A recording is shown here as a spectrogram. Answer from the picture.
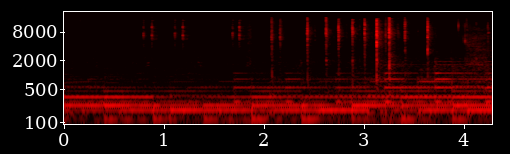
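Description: Rapid, uneven clacking of keys as a woman types on an old white AZERTY computer keyboard from the 1980s, a dense run of sharp taps over a constant low electrical hum, with no voices.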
